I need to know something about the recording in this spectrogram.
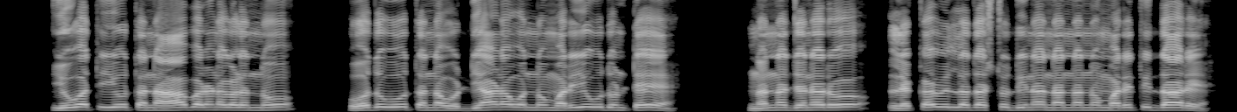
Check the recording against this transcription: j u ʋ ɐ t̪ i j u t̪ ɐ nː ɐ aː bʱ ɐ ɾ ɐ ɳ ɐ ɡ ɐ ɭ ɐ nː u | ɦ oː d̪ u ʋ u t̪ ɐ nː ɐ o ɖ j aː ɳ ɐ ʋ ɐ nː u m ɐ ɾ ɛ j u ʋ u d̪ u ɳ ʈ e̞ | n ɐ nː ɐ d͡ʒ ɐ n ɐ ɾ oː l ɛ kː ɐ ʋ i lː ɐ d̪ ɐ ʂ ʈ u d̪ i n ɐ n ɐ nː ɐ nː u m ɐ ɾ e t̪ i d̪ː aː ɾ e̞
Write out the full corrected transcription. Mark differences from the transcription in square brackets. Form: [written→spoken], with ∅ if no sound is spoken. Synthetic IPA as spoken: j u ʋ ɐ t̪ i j u t̪ ɐ nː ɐ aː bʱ ɐ ɾ ɐ ɳ ɐ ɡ ɐ ɭ ɐ nː u | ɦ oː d̪ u ʋ u t̪ ɐ nː ɐ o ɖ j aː ɳ ɐ ʋ ɐ nː u m ɐ ɾ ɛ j u ʋ u d̪ u ɳ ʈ e̞ | n ɐ nː ɐ d͡ʒ ɐ n ɐ ɾ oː l ɛ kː ɐ ʋ i lː ɐ d̪ ɐ ʂ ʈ u d̪ i n ɐ n ɐ nː ɐ nː u m ɐ ɾ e t̪ i d̪ː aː ɾ e̞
